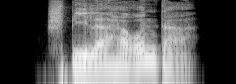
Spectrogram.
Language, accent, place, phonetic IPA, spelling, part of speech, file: German, Germany, Berlin, [ˌʃpiːlə hɛˈʁʊntɐ], spiele herunter, verb, De-spiele herunter.ogg
- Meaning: inflection of herunterspielen: 1. first-person singular present 2. first/third-person singular subjunctive I 3. singular imperative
